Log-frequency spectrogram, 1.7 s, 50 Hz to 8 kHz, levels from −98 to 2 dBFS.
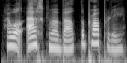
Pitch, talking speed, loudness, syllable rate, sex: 185 Hz, 245 wpm, -19 LUFS, 6.8 syllables/s, female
